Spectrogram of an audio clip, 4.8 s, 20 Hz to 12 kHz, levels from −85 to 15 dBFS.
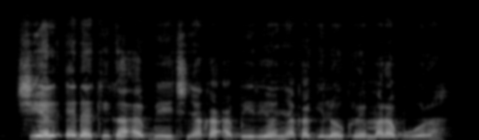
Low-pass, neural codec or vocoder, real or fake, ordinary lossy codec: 10.8 kHz; none; real; none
